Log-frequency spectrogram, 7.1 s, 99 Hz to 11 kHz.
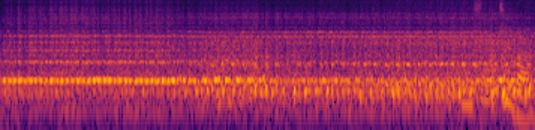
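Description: Warco WM180 mini lathe running with a 16 mm twist drill turning in the chuck, boring through an aluminium block. It is a steady mechanical whine that turns rougher and chattering about two and a half seconds in as the drill cuts, with a brief drop in pitch near the end.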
